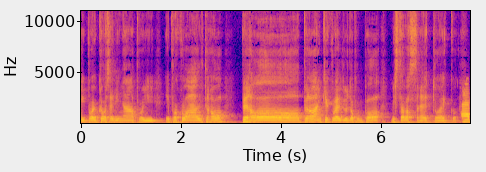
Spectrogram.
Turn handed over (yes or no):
yes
